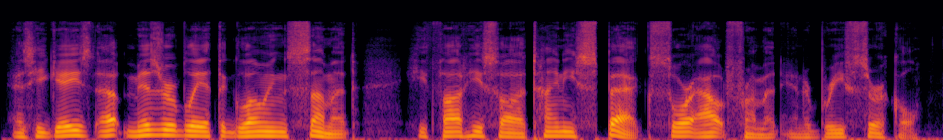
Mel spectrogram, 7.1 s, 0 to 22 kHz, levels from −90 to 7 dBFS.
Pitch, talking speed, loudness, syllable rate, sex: 115 Hz, 205 wpm, -17 LUFS, 4.8 syllables/s, male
